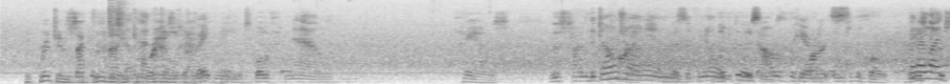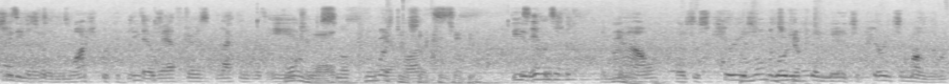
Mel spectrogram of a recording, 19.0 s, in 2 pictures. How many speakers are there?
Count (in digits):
3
